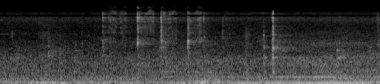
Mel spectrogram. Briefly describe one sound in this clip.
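A knife scrapes and cuts against a carcass.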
